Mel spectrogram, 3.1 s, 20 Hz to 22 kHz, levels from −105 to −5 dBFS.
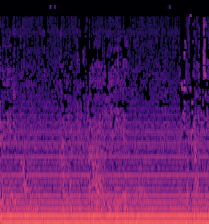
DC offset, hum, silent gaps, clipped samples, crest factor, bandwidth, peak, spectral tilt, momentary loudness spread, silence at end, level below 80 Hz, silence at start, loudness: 0.2%; none; none; under 0.1%; 10 dB; 16 kHz; -30 dBFS; -7 dB/octave; 1 LU; 0 s; -42 dBFS; 0 s; -42 LUFS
